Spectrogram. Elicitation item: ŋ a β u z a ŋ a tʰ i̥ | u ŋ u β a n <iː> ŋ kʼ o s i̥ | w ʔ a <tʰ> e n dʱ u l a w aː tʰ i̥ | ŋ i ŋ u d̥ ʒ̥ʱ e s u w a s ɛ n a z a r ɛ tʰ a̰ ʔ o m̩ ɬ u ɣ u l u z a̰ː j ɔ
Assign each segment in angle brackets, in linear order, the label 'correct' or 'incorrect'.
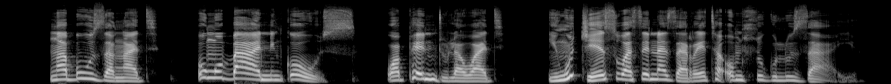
incorrect, incorrect

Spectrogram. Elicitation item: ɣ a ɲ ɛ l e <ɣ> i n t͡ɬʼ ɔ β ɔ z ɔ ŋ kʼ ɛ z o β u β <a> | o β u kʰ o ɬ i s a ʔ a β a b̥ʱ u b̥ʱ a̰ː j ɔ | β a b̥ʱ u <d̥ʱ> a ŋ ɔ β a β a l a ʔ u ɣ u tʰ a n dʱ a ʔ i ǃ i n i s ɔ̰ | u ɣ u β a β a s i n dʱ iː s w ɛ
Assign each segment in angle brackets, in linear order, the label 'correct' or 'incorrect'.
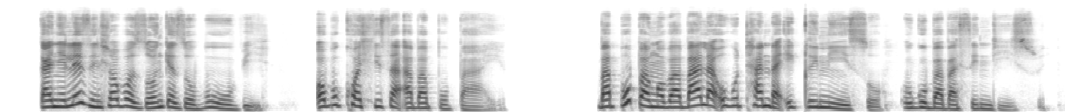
incorrect, incorrect, incorrect

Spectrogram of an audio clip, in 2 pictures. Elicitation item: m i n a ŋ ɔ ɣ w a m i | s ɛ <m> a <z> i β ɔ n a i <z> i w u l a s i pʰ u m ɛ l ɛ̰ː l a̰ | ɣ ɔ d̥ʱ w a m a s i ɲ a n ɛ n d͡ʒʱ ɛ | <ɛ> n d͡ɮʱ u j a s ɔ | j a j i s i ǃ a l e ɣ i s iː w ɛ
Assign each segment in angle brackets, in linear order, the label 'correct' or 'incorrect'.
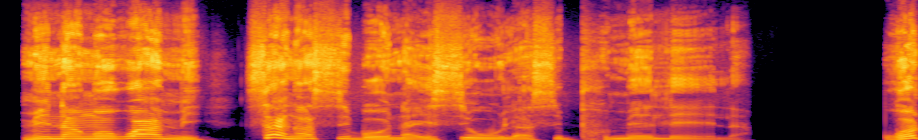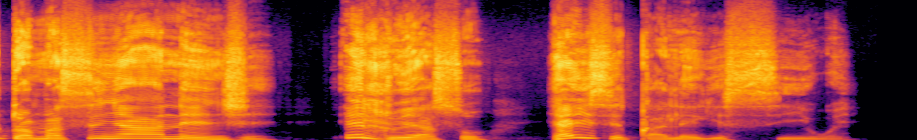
incorrect, incorrect, incorrect, incorrect

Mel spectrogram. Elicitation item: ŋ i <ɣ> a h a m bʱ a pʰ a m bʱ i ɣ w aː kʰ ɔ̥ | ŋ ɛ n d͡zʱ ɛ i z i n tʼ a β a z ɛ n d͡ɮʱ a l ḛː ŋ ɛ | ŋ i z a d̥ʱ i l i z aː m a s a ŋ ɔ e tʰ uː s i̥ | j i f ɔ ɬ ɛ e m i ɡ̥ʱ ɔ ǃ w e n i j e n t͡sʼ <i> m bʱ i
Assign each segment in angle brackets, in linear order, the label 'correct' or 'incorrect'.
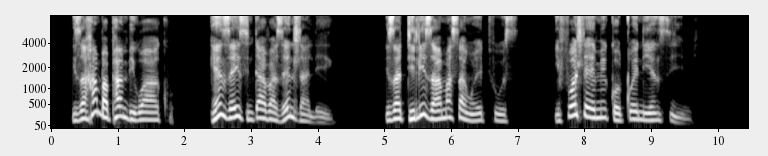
incorrect, incorrect

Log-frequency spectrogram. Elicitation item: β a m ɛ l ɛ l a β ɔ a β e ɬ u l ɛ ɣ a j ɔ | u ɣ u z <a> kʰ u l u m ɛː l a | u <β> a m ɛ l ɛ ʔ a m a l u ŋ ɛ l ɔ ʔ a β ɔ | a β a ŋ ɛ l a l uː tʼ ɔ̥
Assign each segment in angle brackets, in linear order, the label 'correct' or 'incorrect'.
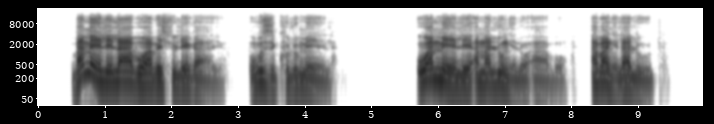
incorrect, incorrect

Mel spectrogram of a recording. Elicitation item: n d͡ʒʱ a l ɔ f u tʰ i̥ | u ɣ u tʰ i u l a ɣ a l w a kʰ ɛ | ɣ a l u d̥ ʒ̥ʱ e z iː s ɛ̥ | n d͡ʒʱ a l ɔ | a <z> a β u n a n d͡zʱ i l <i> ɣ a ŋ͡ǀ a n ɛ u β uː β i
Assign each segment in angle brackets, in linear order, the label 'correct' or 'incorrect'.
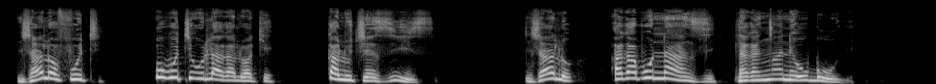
incorrect, incorrect

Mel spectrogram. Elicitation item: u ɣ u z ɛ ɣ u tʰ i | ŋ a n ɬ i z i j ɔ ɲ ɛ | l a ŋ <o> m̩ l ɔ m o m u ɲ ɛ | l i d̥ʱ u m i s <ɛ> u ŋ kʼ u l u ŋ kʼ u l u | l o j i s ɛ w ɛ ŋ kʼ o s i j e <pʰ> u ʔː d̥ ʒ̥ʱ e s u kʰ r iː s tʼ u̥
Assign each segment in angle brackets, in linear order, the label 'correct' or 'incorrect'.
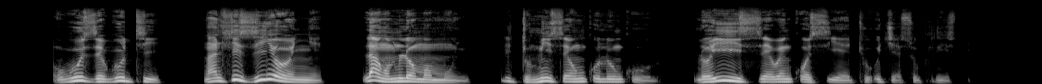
correct, correct, incorrect

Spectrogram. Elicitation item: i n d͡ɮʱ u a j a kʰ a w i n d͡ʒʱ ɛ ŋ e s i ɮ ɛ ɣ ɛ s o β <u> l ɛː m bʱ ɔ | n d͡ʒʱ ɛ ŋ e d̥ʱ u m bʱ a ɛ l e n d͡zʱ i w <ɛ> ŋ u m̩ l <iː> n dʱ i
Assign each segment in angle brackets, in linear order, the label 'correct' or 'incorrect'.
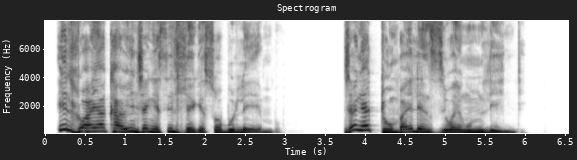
correct, correct, correct

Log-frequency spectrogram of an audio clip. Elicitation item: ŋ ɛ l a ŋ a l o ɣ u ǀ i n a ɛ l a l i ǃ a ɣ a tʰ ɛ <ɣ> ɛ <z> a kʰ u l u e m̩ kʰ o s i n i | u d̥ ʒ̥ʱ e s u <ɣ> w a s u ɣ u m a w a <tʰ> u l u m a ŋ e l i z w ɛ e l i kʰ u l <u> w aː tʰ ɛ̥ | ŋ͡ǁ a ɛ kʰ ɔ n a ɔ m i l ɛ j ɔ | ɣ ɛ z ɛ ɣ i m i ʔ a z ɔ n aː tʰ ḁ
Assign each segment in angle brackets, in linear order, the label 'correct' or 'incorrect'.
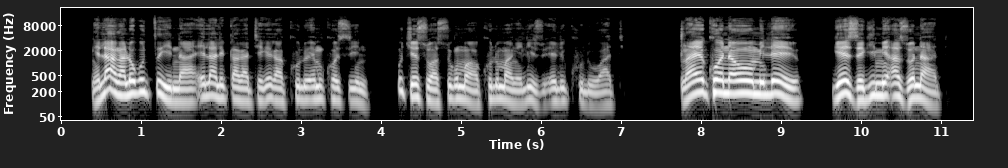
correct, incorrect, incorrect, incorrect, correct

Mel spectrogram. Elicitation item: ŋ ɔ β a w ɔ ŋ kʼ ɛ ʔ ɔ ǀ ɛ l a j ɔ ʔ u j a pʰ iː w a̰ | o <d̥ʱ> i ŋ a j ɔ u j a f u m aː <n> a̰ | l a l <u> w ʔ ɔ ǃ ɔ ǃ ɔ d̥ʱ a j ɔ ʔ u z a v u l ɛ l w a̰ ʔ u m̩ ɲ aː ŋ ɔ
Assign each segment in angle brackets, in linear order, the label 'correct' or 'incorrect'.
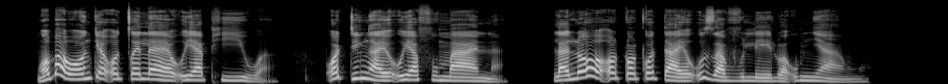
correct, correct, incorrect

